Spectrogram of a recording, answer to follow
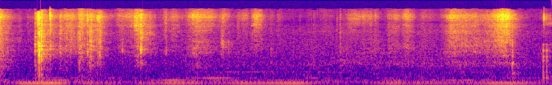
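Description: A deck of oracle cards being shuffled by hand, with soft flicks and slides of the card edges. A few sharper flicks come in the first second and one near the end, over a faint low hum.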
